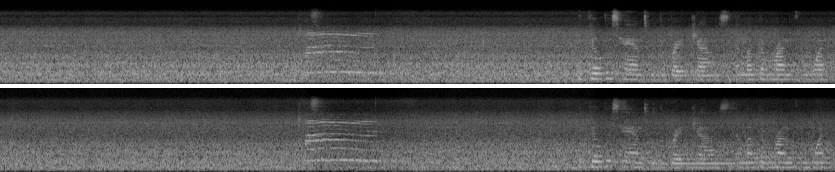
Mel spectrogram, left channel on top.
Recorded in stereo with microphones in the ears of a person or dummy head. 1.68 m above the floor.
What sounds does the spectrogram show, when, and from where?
3.0 s a cat meowing: 5° right (ahead or behind), 2.5 m
5.8 s a woman speaking: 35° left (ahead or behind), 0.9 m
